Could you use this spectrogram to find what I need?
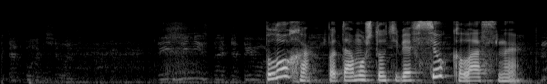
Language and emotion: Russian, positive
